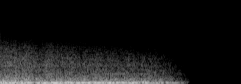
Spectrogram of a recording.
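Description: Cinematic logo-reveal sound effect: the low rumbling tail of a boom-like impact, dying away and cutting off near the end.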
